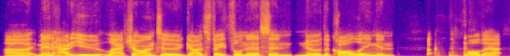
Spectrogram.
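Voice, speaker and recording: A man's voice: mid-range voice, steady tone, measured pace, clean tone, dry recording, studio quality. A man hosting a podcast, chatting in a friendly, laid-back way. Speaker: podcast host. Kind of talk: casual interview chat.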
